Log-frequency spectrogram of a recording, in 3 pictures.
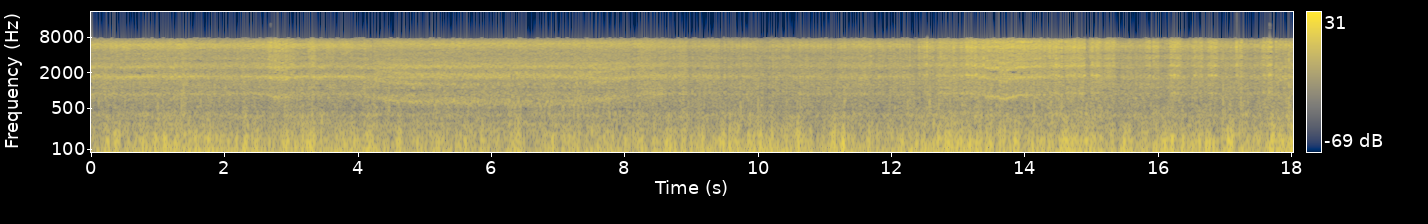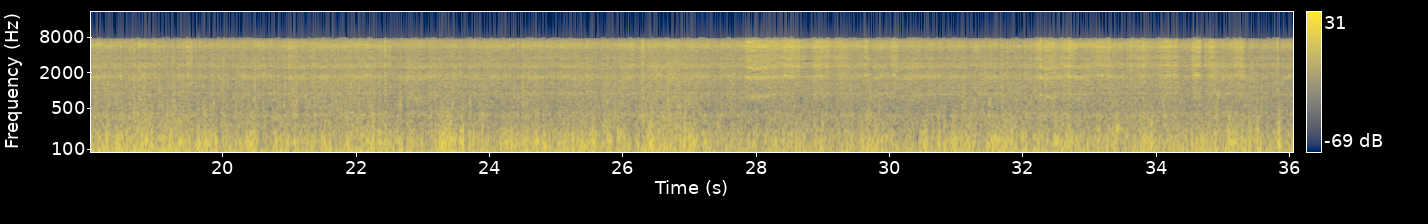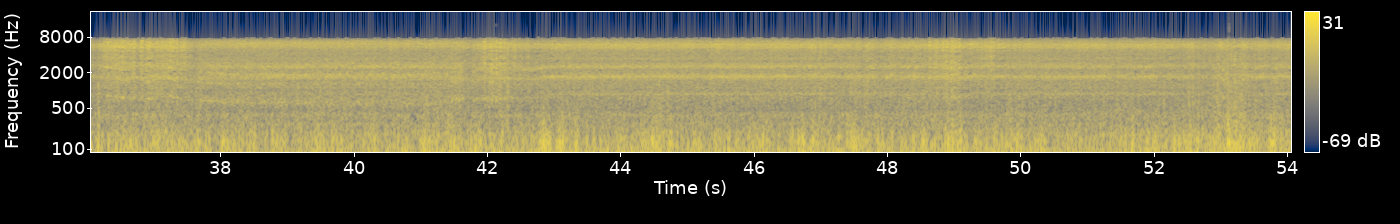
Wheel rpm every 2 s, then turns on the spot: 220, 230, 200, 200, 230, 230, 230, 230, 230, 240, 230, 230, 230, 230, 230, 230, 240, 230, 210, 190, 200, 210, 230, 230, 230, 230, 230.
none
